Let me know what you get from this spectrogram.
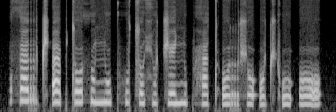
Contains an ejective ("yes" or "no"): yes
